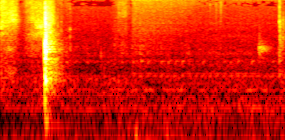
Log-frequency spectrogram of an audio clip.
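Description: A single sharp click about a third of a second in, over faint room tone.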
